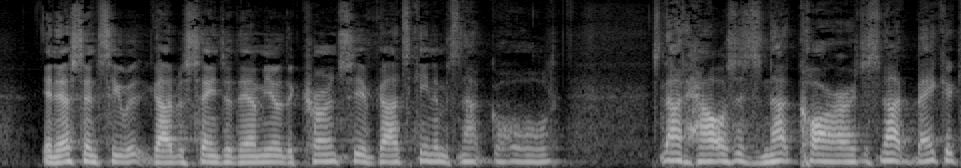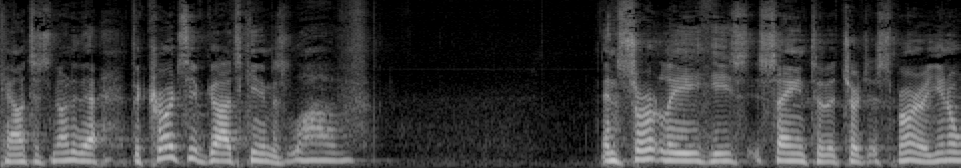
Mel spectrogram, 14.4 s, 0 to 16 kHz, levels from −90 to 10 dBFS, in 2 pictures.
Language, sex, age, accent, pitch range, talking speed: English, male, 50-69, American, 135-170 Hz, 205 wpm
